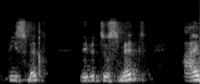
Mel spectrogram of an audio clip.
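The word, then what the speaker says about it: Psmith: called leave it to smith where the p is silent p smith leave it to smith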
